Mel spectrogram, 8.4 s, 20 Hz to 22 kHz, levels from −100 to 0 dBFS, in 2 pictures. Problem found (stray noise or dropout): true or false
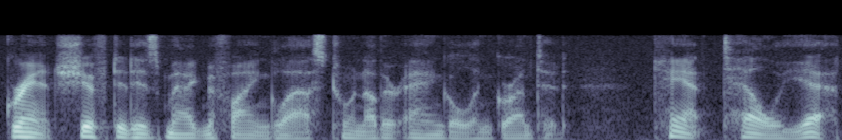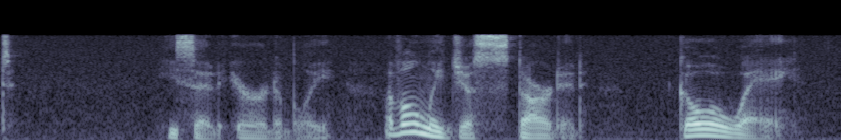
false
